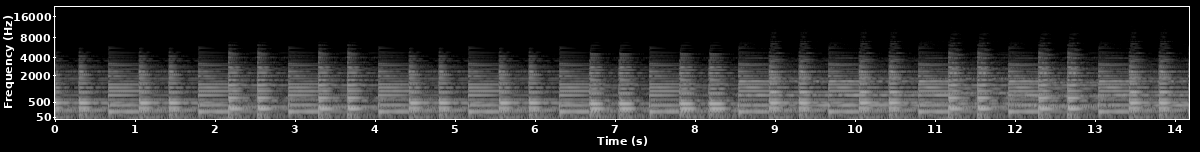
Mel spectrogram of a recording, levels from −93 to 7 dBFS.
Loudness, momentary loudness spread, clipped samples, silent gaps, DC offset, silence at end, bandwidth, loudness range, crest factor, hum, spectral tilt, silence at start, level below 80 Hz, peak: -32 LUFS; 5 LU; under 0.1%; none; under 0.1%; 0 s; 7 kHz; 2 LU; 16 dB; none; -8 dB/octave; 0 s; -52 dBFS; -16 dBFS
